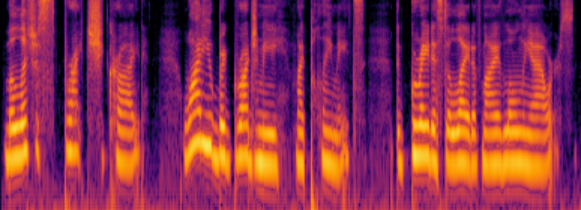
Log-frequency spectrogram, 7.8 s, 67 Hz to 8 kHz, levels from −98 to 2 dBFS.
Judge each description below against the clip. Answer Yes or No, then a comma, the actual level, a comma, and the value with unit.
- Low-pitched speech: No, high, 215 Hz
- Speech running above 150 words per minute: No, average, 140 wpm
